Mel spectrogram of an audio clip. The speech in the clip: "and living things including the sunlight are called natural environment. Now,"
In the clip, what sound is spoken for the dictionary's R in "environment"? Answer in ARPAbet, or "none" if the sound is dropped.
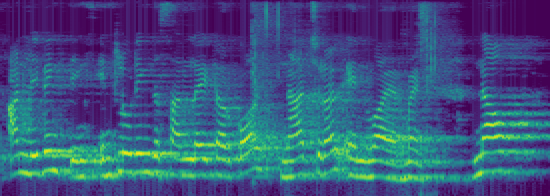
none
